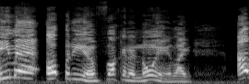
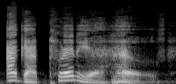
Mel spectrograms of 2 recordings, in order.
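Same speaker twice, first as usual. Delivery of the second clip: low, slow laid-back drawl; 8 semitones lower, slower than usual. Retold or imitated. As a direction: lean back and drawl like a cool pimp.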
